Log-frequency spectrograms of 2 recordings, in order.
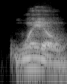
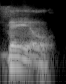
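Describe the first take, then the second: First: It begins with a rounded W sound. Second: It begins with a buzzing V sound. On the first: "most of the time we see this, we would say that's a" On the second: "they rendered it as a V"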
